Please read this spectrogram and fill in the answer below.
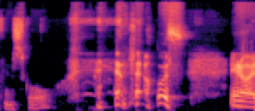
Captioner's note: laughs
